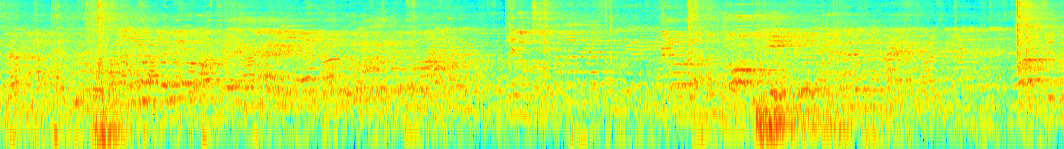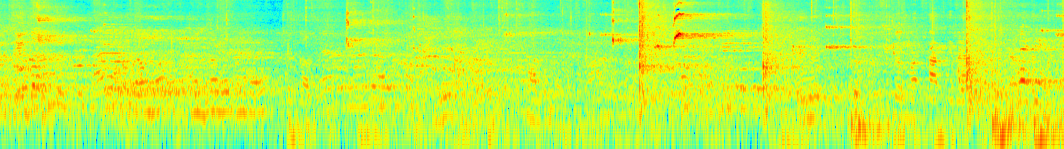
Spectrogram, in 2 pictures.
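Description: Rackets hit a shuttlecock with sharp pops.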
